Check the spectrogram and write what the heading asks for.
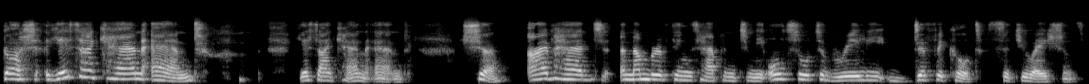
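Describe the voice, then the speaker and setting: A woman's voice: mid-range voice, lively intonation, slow, dull audio. A woman from South Africa with a South African accent, speaking as an expert guest on a podcast in an emphatic, upbeat, direct way. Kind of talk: podcast interview.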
